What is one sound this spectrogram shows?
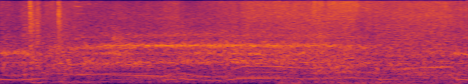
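Tyres screech on the road.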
